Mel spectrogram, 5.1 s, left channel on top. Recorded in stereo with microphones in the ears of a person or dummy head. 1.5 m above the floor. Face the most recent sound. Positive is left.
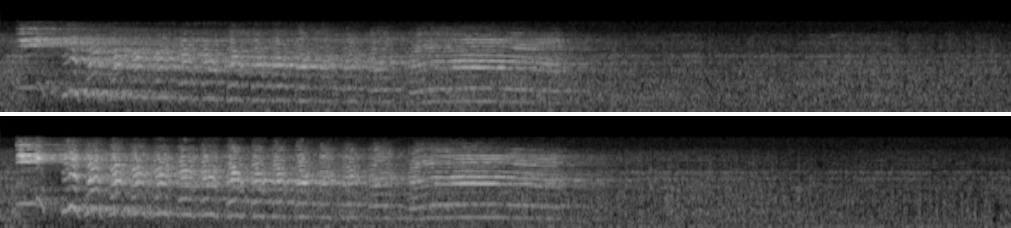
turn(degrees=5)  # may be behind; listen again after turning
